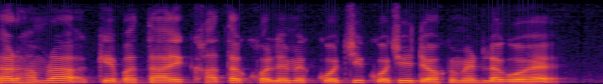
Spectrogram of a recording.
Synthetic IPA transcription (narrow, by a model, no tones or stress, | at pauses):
sɐɾɦɐmɾakebɐt̪aekʰːaːt̪əkʰoːlnemẽkoːt͡ʃʰikoːt͡ʃʰiɖɔːkjʊmẽɳʈlɐɡoɦɛː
